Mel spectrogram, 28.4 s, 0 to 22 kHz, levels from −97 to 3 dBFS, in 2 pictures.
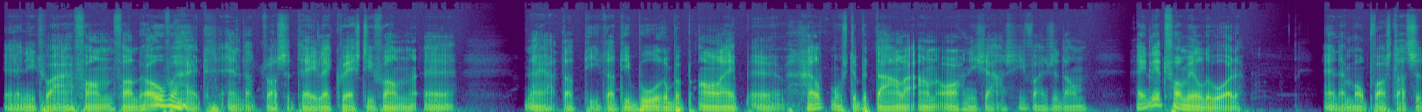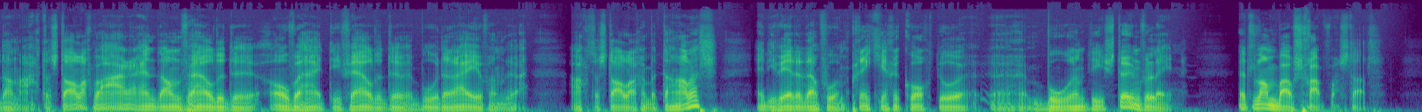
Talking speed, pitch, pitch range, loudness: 160 wpm, 65 Hz, 60-70 Hz, -18 LUFS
